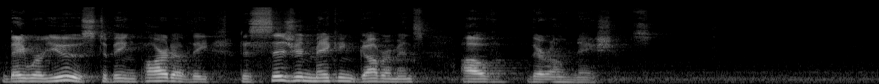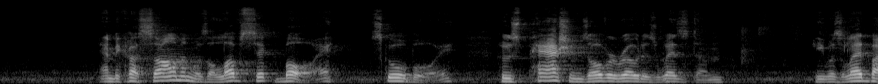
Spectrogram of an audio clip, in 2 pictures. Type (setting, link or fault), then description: setting, large echoing room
